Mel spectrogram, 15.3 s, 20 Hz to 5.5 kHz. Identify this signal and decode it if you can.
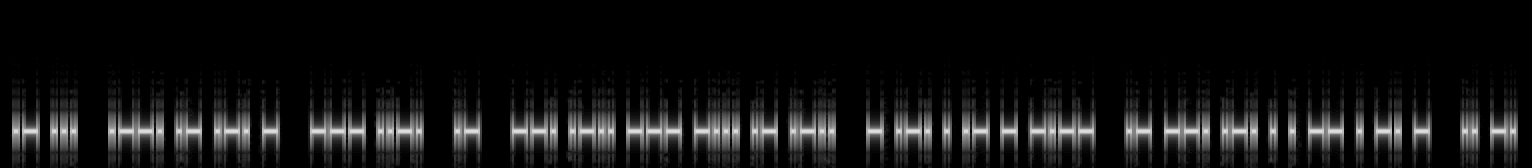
Morse code, heard as a keyed tone, about 25 wpm, 600 Hz. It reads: AS PART OF A GLOBAL TREATY AGREEMENT IN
